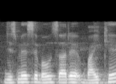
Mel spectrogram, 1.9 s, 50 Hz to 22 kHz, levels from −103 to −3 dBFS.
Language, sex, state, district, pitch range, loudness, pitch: Hindi, male, Jharkhand, Deoghar, 135-155 Hz, -12 LUFS, 140 Hz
